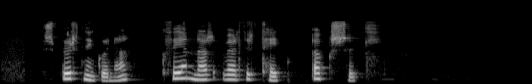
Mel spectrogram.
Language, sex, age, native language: Icelandic, female, 40-49, Icelandic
